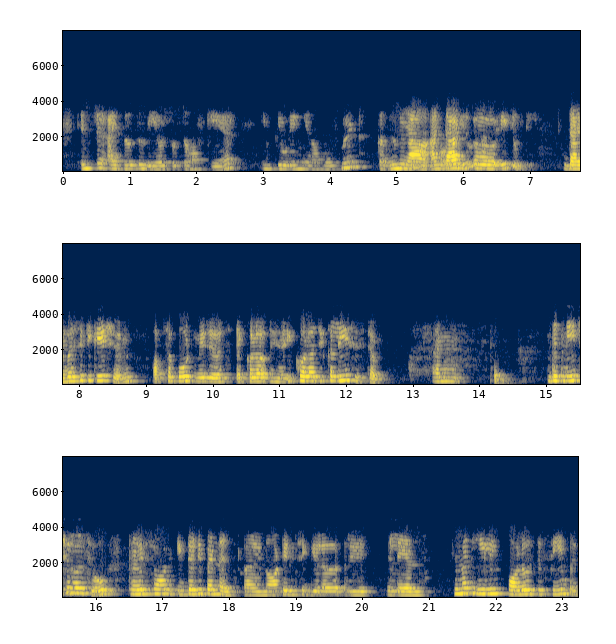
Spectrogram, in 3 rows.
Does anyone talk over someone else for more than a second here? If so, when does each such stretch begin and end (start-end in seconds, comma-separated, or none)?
5.1-6.5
